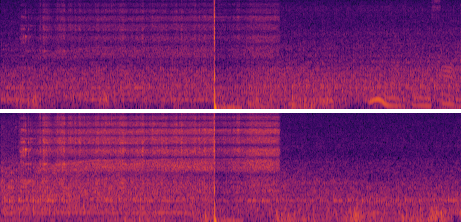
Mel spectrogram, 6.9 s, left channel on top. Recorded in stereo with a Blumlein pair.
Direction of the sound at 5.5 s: 40° left.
